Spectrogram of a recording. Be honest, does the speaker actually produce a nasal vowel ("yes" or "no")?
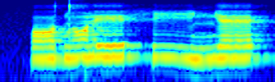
yes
